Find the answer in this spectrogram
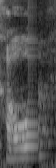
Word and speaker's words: Koa: how to pronounce it it's KOA so it's Cola um but anyway JJ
